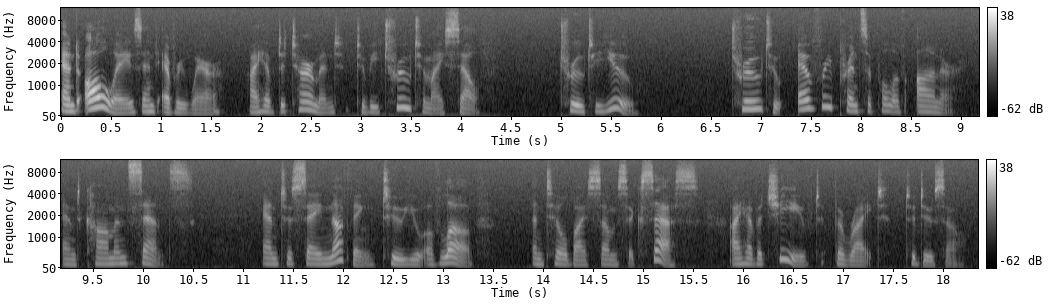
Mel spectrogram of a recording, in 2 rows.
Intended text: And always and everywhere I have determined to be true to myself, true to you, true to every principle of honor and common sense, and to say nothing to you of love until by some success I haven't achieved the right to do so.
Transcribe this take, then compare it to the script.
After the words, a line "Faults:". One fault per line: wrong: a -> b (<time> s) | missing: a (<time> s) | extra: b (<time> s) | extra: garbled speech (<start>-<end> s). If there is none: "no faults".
And always and everywhere I have determined to be true to myself, true to you, true to every principle of honor and common sense, and to say nothing to you of love until by some success I have achieved the right to do so.
Faults:
wrong: haven't -> have (16.0 s)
